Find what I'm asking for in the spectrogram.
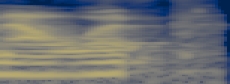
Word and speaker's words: Naohwh: There's a area called Now What, but it's spelled N A O H W H.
